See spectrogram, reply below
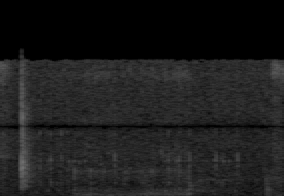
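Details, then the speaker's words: Pug woken and held up to be heard: soft rattling, snorting, purr-like rumbling breaths in a quiet room; noisy breathing (stertor). "i guess i'll find out when i go to edit this video and it takes me like forever and there's all you can hear is snoring the whole way through"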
